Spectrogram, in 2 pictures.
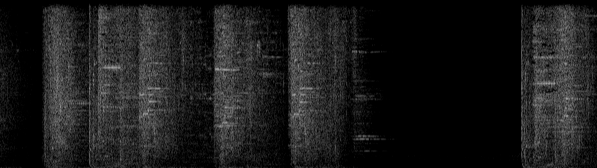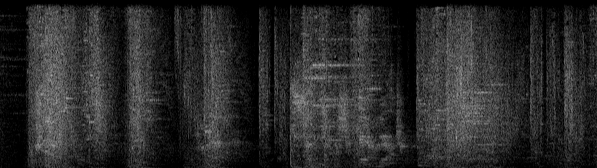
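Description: Video game spell effects whoosh and crackle in bursts during a fight.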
